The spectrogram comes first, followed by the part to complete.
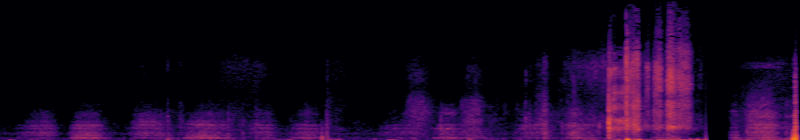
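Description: A hiker's faint breathing on a steep climb, in short repeated breaths, with a louder rustling, crunching burst near the end before the sound briefly cuts off.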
